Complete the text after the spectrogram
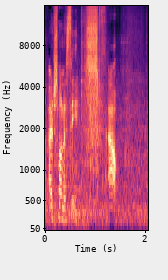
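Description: A plastic tub is lifted off a shelf.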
